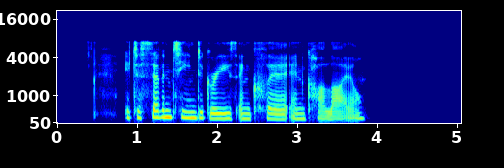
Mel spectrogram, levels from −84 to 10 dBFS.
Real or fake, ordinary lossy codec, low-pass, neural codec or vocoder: fake; none; 7.2 kHz; codec, 16 kHz, 8 kbps, FunCodec, trained on LibriTTS, 25 frames a second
